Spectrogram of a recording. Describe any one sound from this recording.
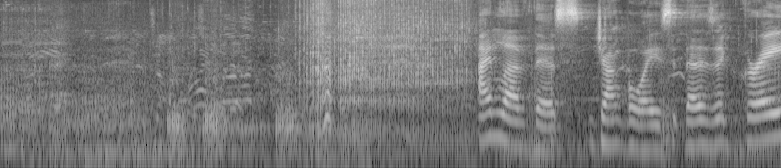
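A crowd chatters and calls out along the street.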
